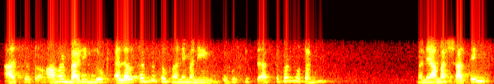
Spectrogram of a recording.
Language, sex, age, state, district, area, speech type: Bengali, female, 18-30, West Bengal, Purba Bardhaman, urban, conversation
